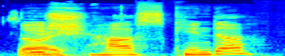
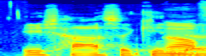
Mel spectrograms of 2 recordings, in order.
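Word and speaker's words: Ich hasse Kinder: Ish-has-kinder? Have I said that right? – No, you haven't. Ish-has-kinder.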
